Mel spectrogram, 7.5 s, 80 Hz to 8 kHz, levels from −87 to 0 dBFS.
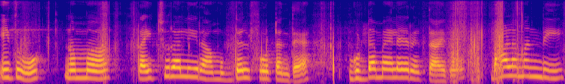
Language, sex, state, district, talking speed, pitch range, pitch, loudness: Kannada, female, Karnataka, Raichur, 105 wpm, 210-250 Hz, 230 Hz, -17 LUFS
